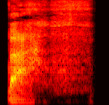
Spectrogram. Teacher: in the north of England, we'd say Bath. And the th is almost like an F.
